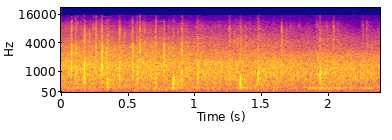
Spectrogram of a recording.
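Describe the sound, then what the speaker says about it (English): An audience at a Lunar New Year ceremony applauds volunteers in the room, a steady, moderately faint wash of many hands clapping with scattered sharper claps poking through, continuous throughout without speech. "big round of applause for all the volunteers in the room"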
